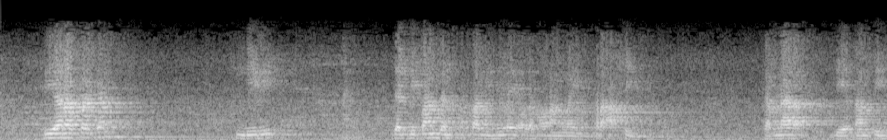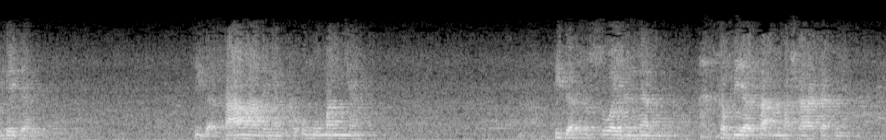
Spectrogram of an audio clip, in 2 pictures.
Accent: Surakarta, Central Java, Indonesia; kalau kita orang Solo bilangnya kan kemproh ya

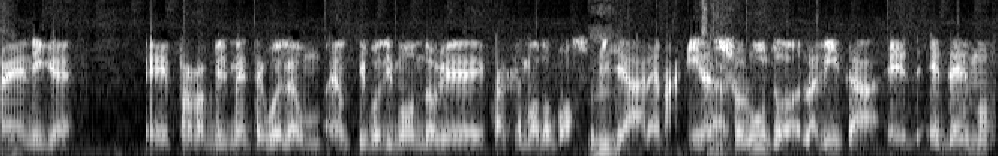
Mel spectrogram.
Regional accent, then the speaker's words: Verona, Veneto, Italy; come sentirà dal mio accento io sono di Verona ma non sono del Chievo

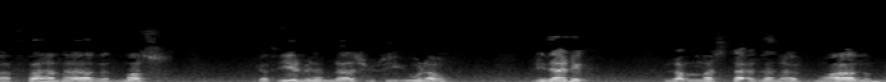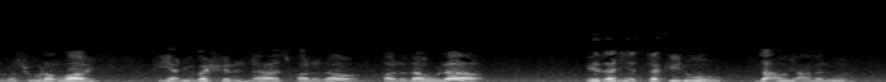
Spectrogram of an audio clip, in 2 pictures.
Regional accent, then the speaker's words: Syria

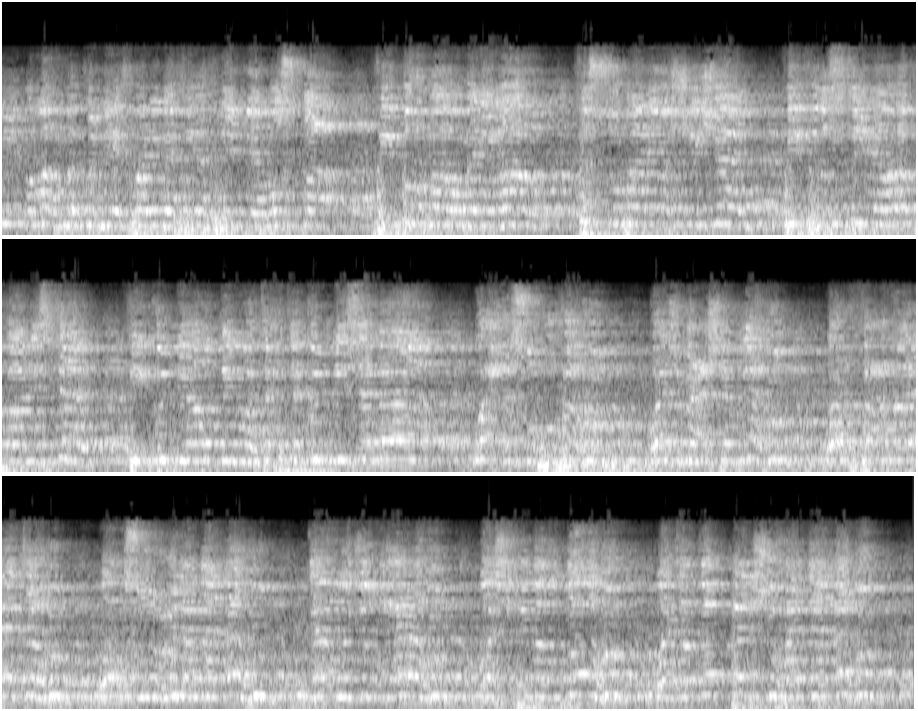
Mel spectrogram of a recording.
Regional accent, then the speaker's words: Egypt; اللهم احفظ بلدنا مصر من كيد الكائدين

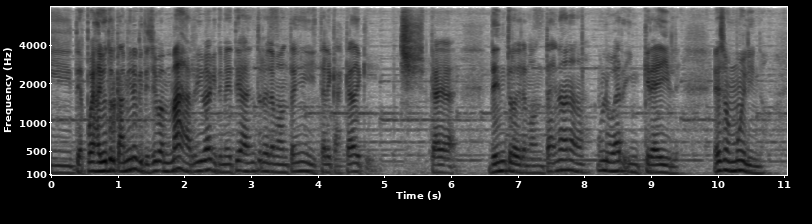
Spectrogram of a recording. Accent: Buenos Aires, Argentina; now in Ecuador; La idea de estar acá en Ecuador es hasta septiembre, pero estoy dentro como de un concurso que se hace en mi país, en la ciudad de Buenos Aires

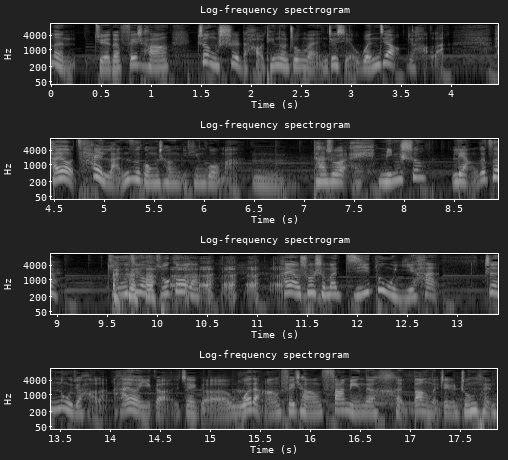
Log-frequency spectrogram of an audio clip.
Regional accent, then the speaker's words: China; 这是对于我从大陆来的，我看他哎这本书觉得还挺有启发

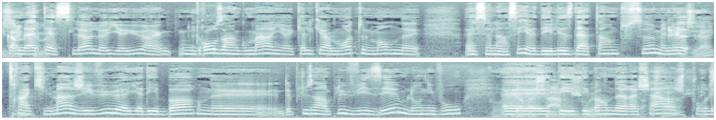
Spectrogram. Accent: Montreal, Quebec, Canada; now in Quebec City, Canada; moi je suis de Montréal, j'en vois beaucoup sur le plateau. Ici à Québec, j'en voyais moins

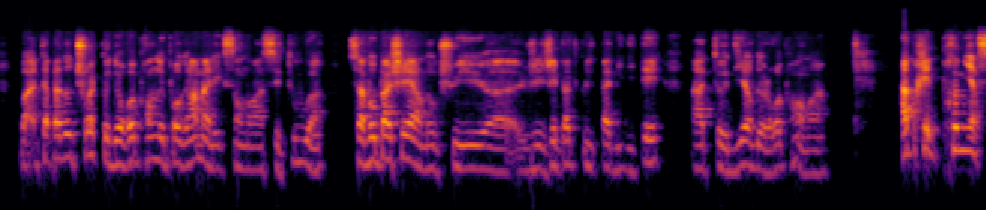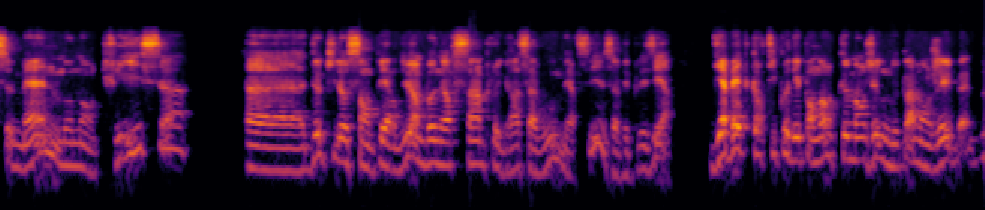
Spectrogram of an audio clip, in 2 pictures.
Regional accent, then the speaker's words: Algeria; born there; je sais, tu sais, je suis né en Algérie, donc je te fais pas le coup de dire que j'ai plein de copains

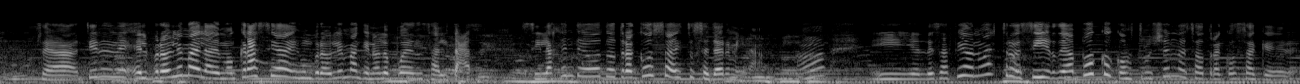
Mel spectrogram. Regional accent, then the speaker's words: Argentina; Nosotros, como argentinos, tuvimos una oportunidad de terminar con ella

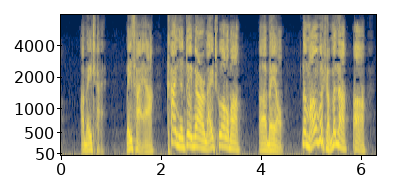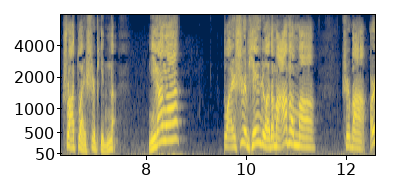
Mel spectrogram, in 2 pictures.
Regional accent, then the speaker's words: Northeast China, China; 在这个我老家东北啊

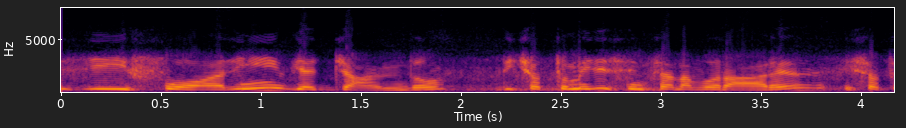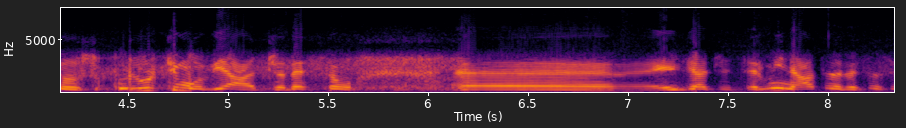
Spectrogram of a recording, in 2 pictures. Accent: Milan, Lombardy, Italy; moved away as an adult; now in Canary Islands, Spain; io verso i 29 anni, io sono di Milano, facevo la segretaria a Milano, a un certo punto mi sono stufata della mia città, del lavoro che facevo, ho preso, sono partita e sono venuta in Spagna, dove mi trovo adesso, alle Isole Canarie.

